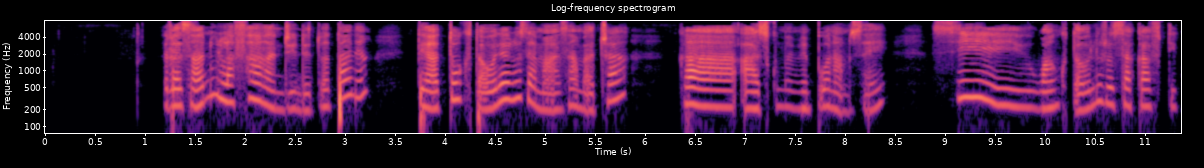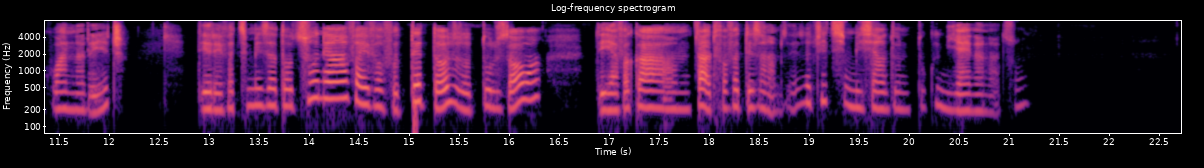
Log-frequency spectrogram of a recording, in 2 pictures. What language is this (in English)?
Malagasy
